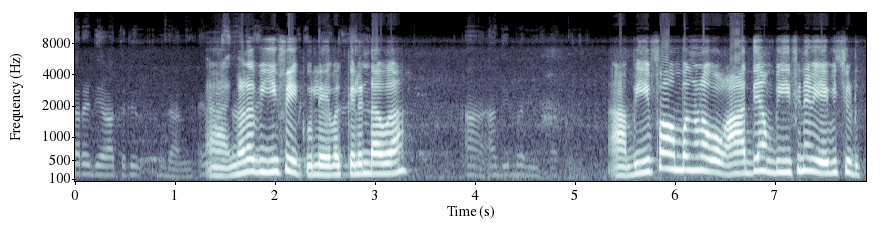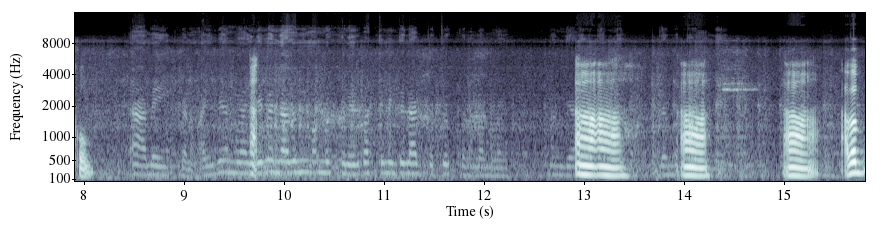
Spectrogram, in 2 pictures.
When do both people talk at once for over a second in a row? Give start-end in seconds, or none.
1.4-3.1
